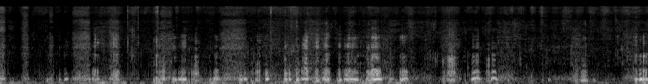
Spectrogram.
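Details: Rare-breed Oxford Sandy and Black pigs, six boys foraging happily in winter between storms; short low oinks and grunts repeat every half second or so, with rooting and snuffling noises between them.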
